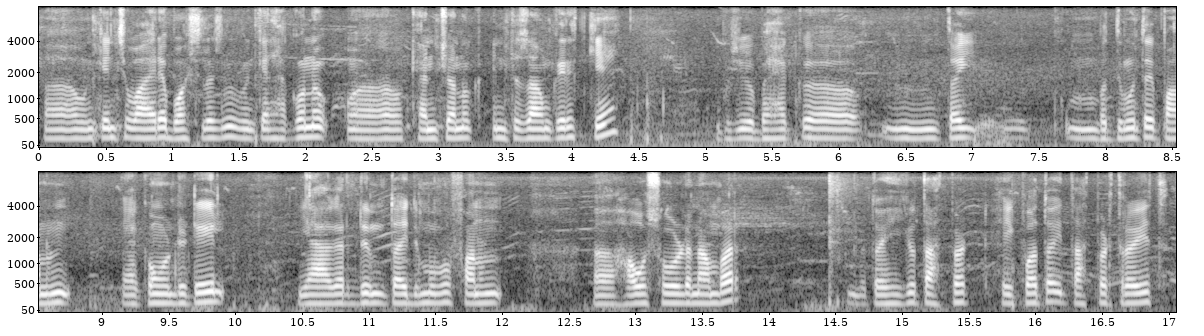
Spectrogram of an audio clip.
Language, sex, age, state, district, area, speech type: Kashmiri, male, 18-30, Jammu and Kashmir, Shopian, urban, spontaneous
